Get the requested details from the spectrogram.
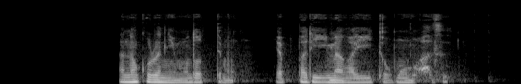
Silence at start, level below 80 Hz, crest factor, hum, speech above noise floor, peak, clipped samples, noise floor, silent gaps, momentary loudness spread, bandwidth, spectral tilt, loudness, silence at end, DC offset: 1.2 s; -44 dBFS; 18 dB; none; over 67 dB; -6 dBFS; under 0.1%; under -90 dBFS; none; 13 LU; 11.5 kHz; -6.5 dB/octave; -24 LUFS; 0.7 s; under 0.1%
